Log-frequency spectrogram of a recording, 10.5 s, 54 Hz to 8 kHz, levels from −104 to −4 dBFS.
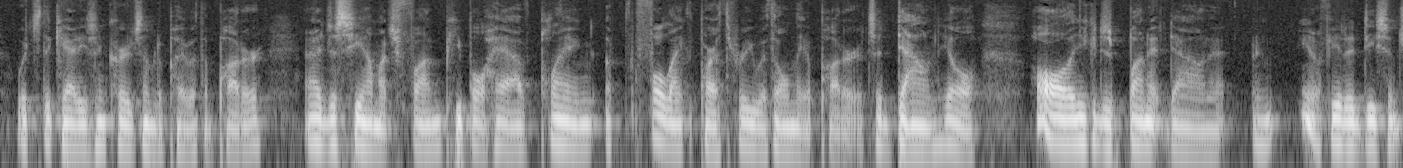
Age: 50-69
